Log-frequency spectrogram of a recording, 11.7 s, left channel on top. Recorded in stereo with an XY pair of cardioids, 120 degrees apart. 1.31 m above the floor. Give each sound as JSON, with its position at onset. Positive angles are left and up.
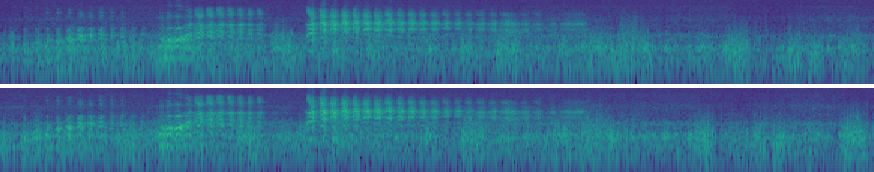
{"t": 0.3, "sound": "laughter", "azimuth_deg": -10, "distance_m": 1.3}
